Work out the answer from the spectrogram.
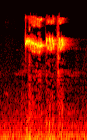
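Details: A single sirindet phrase from a songbird-training recording: a thin, very high whistled trill lasting under a second, broken into two or three quick pulses.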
